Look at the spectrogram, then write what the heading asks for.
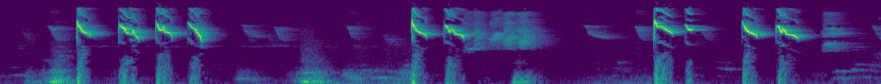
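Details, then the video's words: Oriental white-eye in gacor ngalas style: quick clusters of three or four piercing, down-slurred notes, with faint lower murmuring between clusters. "Suara Bikin Pleci Gacor Ngalas Dengan Burung Pleci Gacor NGALAS INI"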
